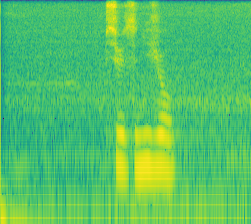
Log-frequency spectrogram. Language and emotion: Russian, sad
